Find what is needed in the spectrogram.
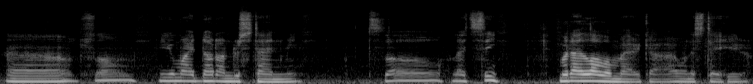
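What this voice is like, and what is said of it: Non-native English accent. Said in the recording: “I'm not American ... English is not my first language ... I got a accent”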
